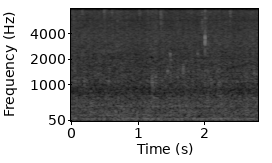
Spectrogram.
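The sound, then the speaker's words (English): Rain falls with a soft, continuous hiss, an even patter that stays faint and steady, with no voices present. “I feel like the rain is like a type of curtain, you know, like when it rains,”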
